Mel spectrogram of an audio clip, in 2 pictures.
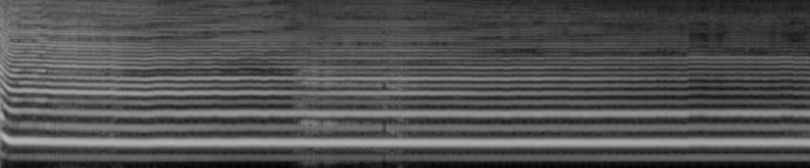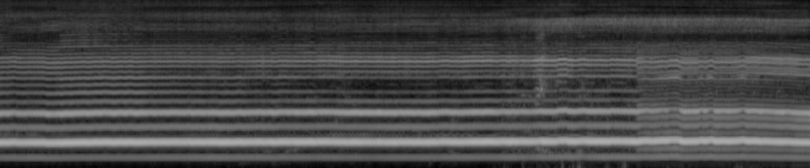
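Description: A football commentator's long drawn-out goal cry, a single "goool" held on one steady pitch for many seconds without a breath.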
